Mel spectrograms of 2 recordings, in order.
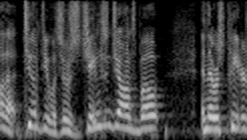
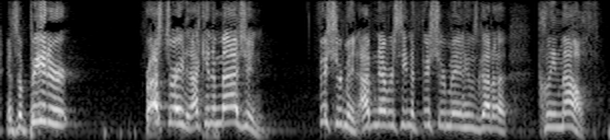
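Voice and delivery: raised, emphatic preacher's voice; forceful preaching; 8 semitones higher, 9 dB louder than usual. Real, not acted. Preacher explaining to the congregation how business people think, forceful preaching. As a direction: drive the point home loudly.

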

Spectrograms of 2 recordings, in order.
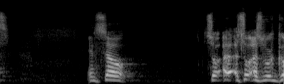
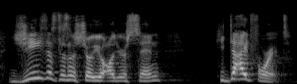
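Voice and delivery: normal talking voice

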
